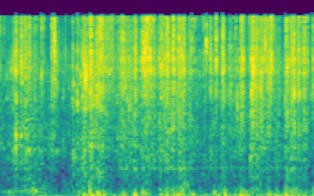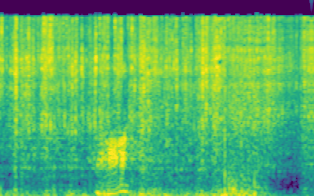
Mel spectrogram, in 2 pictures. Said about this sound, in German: Ja, ihr hört jetzt richtig. Papier. Paper. So. Dann umklappen die Stulle.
